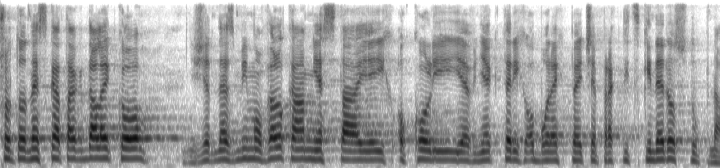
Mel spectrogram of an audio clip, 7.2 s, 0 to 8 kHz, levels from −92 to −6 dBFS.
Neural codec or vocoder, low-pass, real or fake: vocoder, 44.1 kHz, 128 mel bands every 256 samples, BigVGAN v2; 7.2 kHz; fake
